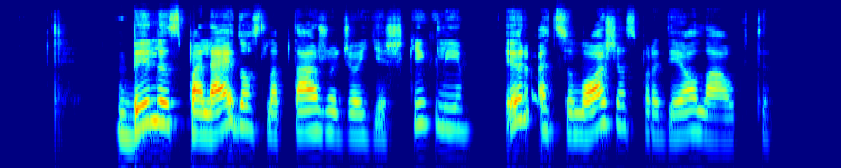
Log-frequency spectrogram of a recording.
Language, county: Lithuanian, Vilnius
